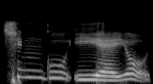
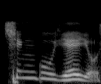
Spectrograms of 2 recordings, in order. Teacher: 친구이에요 sounds like too many vowels side-by-side. So instead of 친구이에요, 친구예요 sounds more compact.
